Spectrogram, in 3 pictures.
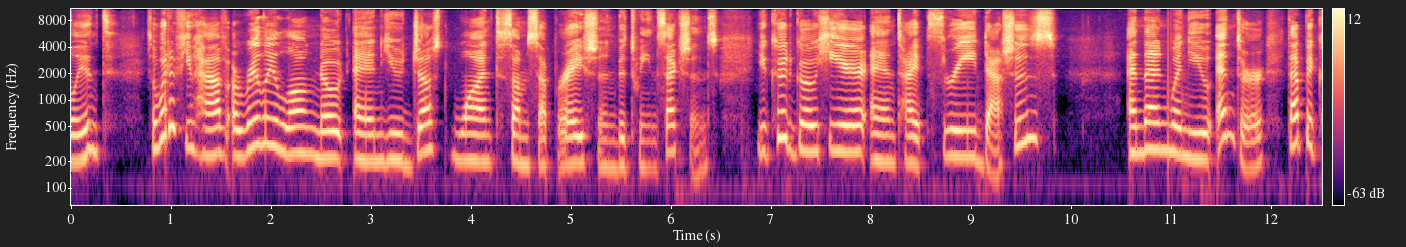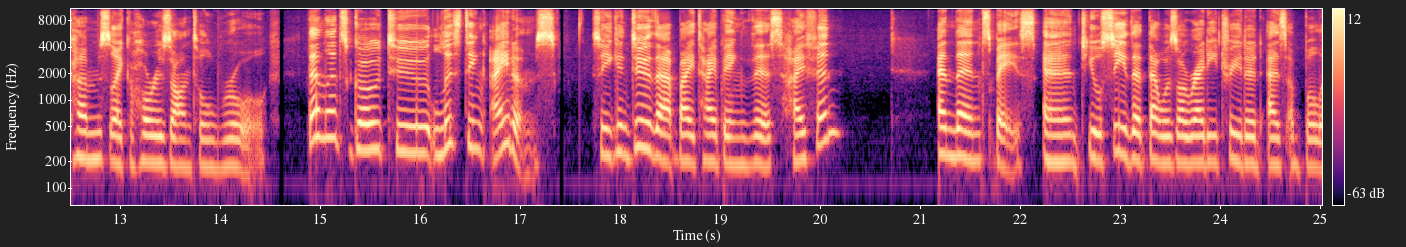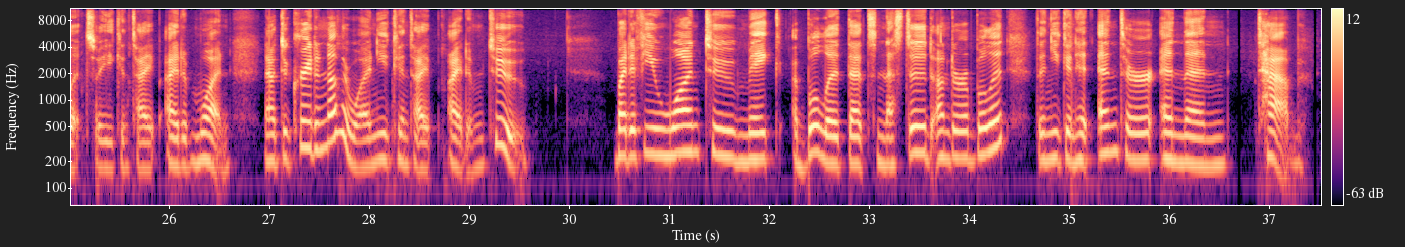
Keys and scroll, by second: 6.4 Return, 6.5 Return, 6.9 Page_Up, 8.1-8.9 typing, 10.7 Return, 14.7 Down, 14.9 Down, 15.8 super+Right, 16.4 Return, 16.5 Return, 18.8 -, 21.4 space, 24.7-25.8 typing, 27.5 Return, 27.7-29.2 typing, 34.8 Return, 36.7 Tab, 37.2-37.5 typing.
